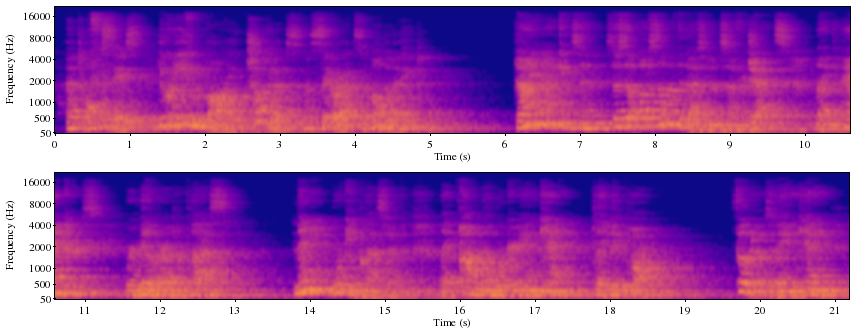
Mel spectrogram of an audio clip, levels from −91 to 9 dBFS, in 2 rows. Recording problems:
room echo; strong; dies away in 2.3 s
off-mic speech; far

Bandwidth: 18 kHz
